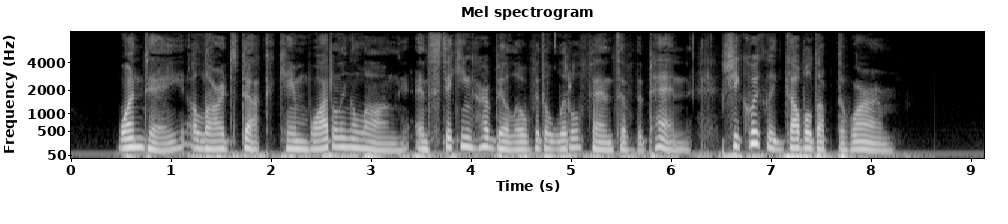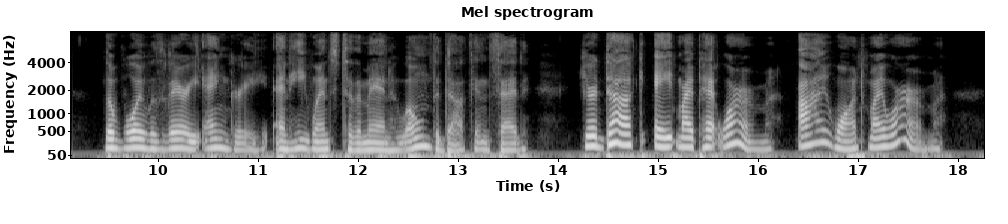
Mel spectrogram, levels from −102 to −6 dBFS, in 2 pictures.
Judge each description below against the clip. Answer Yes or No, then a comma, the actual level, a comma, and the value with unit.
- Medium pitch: Yes, medium, 145 Hz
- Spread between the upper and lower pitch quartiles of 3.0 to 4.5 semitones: Yes, average, 4.2 semitones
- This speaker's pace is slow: No, average, 175 wpm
